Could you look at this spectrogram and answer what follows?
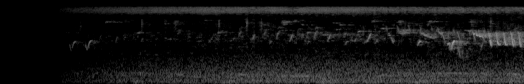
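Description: Birds chirping and twittering over a steady background hiss, fading in at the start, with a fast trill near the end.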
